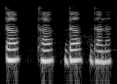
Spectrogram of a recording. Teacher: ऐसे आप देखेंगे दंत, त, त बोलने पर त, थ, द, ध, न। इन सभी का उच्चारण करने पर हम पाएंगे हमारी जीभ का जो मतलब हमारी जीभ है वो हमारे दांतों से टकराती है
